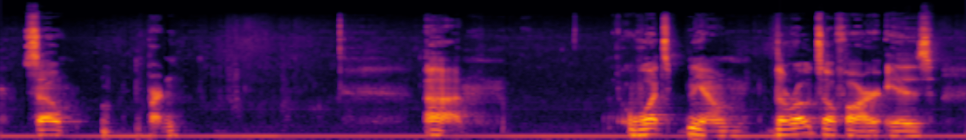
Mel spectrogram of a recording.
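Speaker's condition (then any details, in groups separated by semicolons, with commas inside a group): No condition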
